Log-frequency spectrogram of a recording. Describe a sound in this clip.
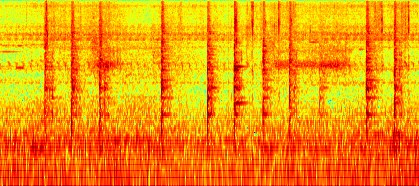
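Footsteps clank on a metal floor at a steady walking pace.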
